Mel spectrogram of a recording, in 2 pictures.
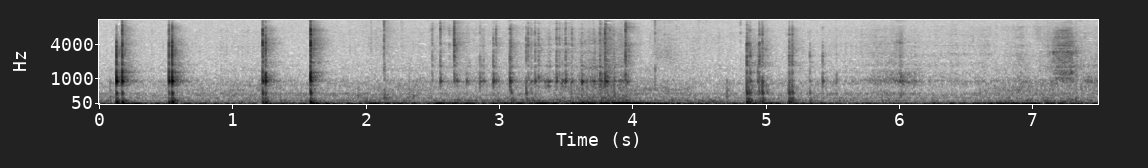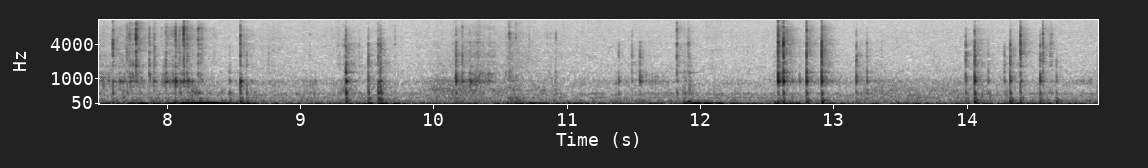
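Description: Long nails tap and scratch the frosted plastic top and edge of a round, low, hollow chrome LED light base with a glowing top. The result is quick, bright clicks scattered at irregular intervals over soft scratchy rustling and a low steady hum.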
